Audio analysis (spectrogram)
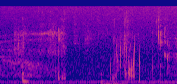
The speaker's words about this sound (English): I'm going to take a sip of coffee. Hold on just one sec.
